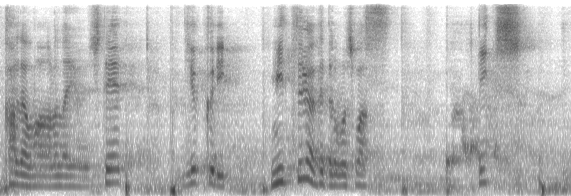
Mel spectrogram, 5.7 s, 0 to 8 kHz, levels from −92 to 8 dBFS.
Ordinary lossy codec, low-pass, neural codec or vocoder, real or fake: AAC, 48 kbps; 7.2 kHz; codec, 16 kHz, 0.8 kbps, ZipCodec; fake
